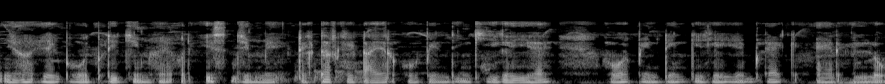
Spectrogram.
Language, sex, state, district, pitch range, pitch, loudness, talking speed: Hindi, male, Maharashtra, Gondia, 105-115 Hz, 110 Hz, -25 LUFS, 175 wpm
